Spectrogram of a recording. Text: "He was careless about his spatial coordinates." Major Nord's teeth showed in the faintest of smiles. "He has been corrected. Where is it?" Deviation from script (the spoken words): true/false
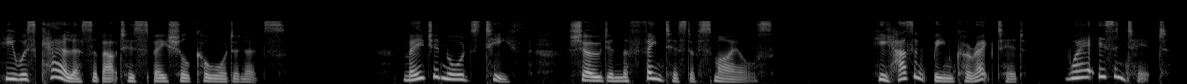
true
